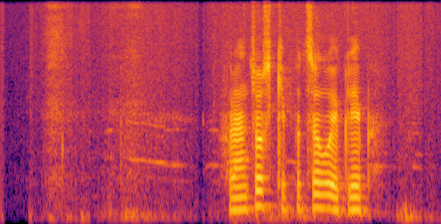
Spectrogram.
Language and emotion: Russian, neutral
